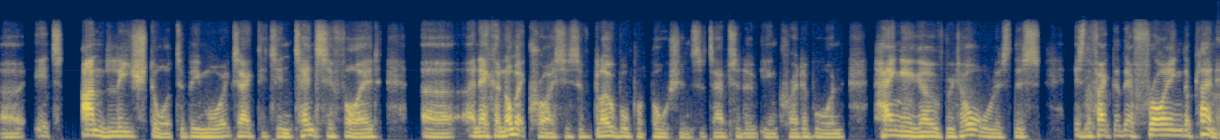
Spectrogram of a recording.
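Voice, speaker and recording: In a very clean recording with a silent background and a dry, close sound with no echo, a somewhat breathy man speaks at a moderate pace and medium pitch, with ordinary pitch variation and big swings in loudness. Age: 60s. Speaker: anti-poverty organizer. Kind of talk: interview. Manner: halting, many repeated words.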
